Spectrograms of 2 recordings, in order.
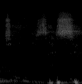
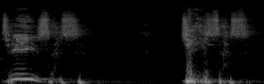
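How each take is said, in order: First: Barely audible plea; faint acted cry. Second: A firmer, more voiced call; raised but still restrained plea; louder demonstrated call. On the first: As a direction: call the name faintly. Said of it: "And she's crying". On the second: Shown as a demonstration. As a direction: call the name out so it carries. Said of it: "You gotta be loud".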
